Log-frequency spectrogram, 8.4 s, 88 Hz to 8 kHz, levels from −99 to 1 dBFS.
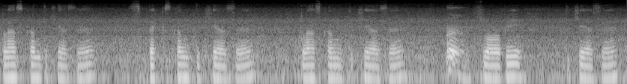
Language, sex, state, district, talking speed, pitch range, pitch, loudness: Nagamese, male, Nagaland, Kohima, 115 wpm, 115-130 Hz, 120 Hz, -20 LUFS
